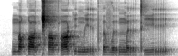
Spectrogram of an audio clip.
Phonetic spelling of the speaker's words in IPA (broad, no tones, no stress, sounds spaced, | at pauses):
m ɯ qʷ ɑ ǁʰ ɑ pʼ ɑ k i ŋ͡m i r pʰ ə v ʊ r ŋ͡m ə r tʼ i r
